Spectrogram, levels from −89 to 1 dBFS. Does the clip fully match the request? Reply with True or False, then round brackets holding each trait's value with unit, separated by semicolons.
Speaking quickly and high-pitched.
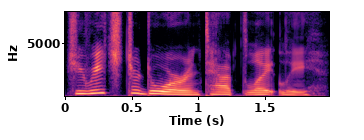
True (210 wpm; 215 Hz)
